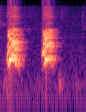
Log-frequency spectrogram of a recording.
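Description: A puppy gives two sharp, bright barks in quick succession, close and loud, with silence between and after.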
